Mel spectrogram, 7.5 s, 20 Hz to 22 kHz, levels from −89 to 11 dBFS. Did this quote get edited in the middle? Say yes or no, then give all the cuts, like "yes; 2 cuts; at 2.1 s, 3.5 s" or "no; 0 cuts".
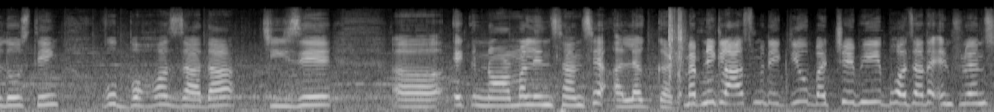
yes; 1 cut; at 5.1 s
